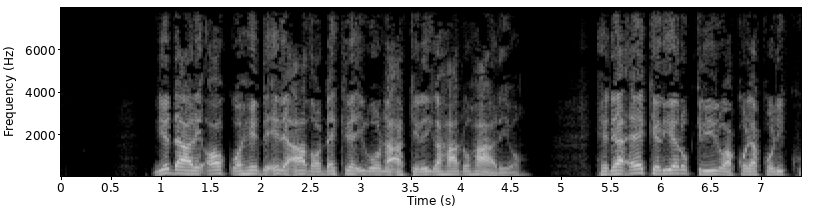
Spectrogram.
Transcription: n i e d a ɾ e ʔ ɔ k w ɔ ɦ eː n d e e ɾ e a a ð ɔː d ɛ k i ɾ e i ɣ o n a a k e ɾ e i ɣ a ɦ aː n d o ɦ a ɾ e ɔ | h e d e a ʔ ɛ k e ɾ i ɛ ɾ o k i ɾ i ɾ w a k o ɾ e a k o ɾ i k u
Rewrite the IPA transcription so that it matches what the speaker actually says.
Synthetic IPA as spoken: n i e d a ɾ e ʔ ɔ k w ɔ ɦ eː n d e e ɾ e a a ð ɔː d ɛ k i ɾ ɛ i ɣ o n a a k e ɾ e i ɣ a ɦ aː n d o ɦ a ɾ e ɔ | h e d e a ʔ ɛ k e ɾ i ɛ ɾ o k i ɾ i ɾ w a k o ɾ e a k o ɾ i k u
